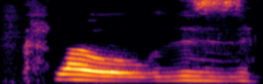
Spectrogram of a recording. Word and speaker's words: clothes: you have to and the O is often a problem as well because some people want to say cloth cloth but it's not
